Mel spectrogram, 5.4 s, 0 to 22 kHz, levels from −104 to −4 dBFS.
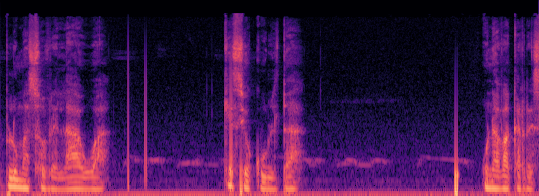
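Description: Three bursts of loud pops sit on top of the speech. At 1.28 to 1.48 s there's a quick double pop, about 10 dB above the speech. At 2.30 to 2.44 s there's another pair, hotter at around 20 dB. At 4.55 to 4.59 s a single sharp one hits about 25 dB over. The speech carries on underneath each time. The likely cause is sudden voltage spikes from a connector, switch or static getting into the chain.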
